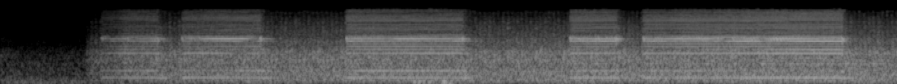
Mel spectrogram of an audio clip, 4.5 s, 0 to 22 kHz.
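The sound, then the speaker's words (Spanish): Several vehicle horns honk in overlapping blasts, some long and sustained, over a steady low rumble of idling engines: a traffic jam of stopped cars, trucks and nearly 200 tractors in a farmers' union protest convoy on the N121 near Arre, Navarra, Spain. “Bocinas, coches y camiones parados, ruido del motor encendido pero en ralentí, es el sonido del cabreo de los sindicatos que se sienten ahogados por una política agraria que no compensa la subida de precios, dicen,”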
